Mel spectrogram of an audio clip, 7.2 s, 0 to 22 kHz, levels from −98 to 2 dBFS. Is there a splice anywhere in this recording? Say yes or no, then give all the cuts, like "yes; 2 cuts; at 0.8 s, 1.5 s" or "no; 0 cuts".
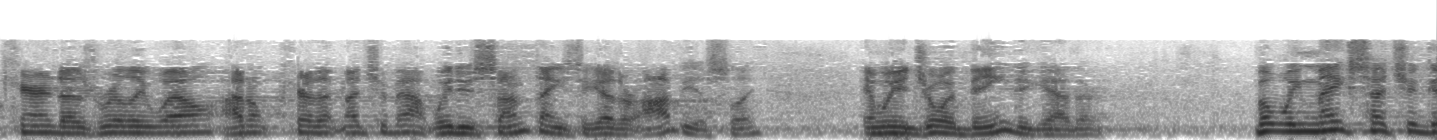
no; 0 cuts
